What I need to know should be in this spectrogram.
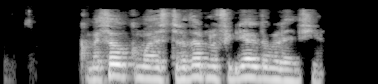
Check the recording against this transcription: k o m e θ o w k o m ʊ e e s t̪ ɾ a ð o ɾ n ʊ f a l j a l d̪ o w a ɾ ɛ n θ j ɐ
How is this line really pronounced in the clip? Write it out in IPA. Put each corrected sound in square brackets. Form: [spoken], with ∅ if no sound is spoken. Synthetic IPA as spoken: k o m e θ o w k o m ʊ [a] e s t̪ ɾ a ð o ɾ n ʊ f [i] l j a l d̪ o [β] a [l] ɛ n θ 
